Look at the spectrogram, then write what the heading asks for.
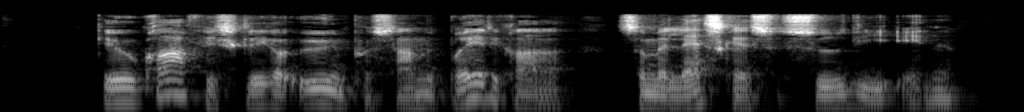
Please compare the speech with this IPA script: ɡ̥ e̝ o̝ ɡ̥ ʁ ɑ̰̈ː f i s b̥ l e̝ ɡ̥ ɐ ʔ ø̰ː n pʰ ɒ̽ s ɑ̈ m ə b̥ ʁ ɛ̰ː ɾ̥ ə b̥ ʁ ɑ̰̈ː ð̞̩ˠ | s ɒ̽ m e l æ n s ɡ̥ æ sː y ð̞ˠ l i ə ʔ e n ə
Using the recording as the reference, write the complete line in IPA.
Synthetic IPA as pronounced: ɡ̥ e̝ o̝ ɡ̥ ʁ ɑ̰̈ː f i s ɡ̥ l e̝ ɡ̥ ɐ ʔ ø̰ː n pʰ ɒ̽ s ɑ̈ m ə b̥ ʁ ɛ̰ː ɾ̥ ə ɡ̥ ʁ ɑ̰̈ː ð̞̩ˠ | s ɒ̽ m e l æ s ɡ̥ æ sː y ð̞ˠ l i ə ʔ e n ə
